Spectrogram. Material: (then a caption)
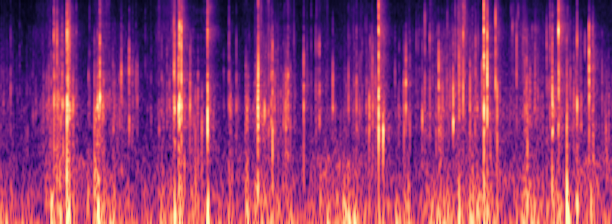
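Plastic film. A plastic-wrapped pack of tissue paper is squeezed and crinkled by hand, giving a steady stream of dry, crackling crinkles for about six seconds. Sharp, bright snaps of the plastic stand out over a softer, continuous rustle, each dying away almost instantly.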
